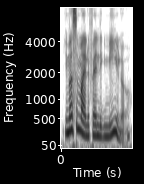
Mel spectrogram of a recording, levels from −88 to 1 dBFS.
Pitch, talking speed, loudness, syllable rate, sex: 205 Hz, 295 wpm, -18 LUFS, 6.8 syllables/s, female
